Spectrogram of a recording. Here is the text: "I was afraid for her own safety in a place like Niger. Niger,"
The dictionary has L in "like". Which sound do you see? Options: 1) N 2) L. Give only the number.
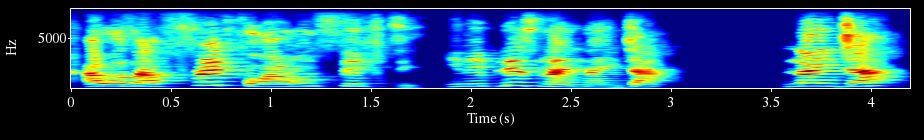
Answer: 1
